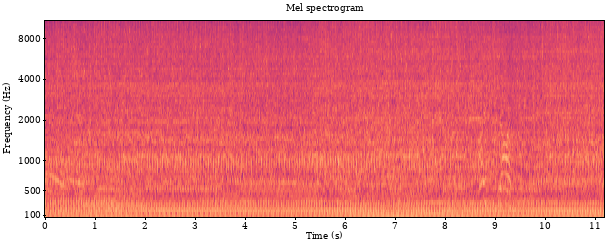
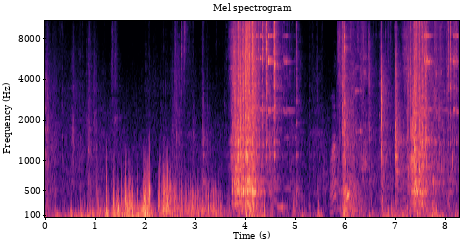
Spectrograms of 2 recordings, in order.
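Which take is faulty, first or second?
second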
